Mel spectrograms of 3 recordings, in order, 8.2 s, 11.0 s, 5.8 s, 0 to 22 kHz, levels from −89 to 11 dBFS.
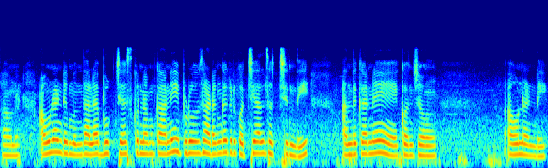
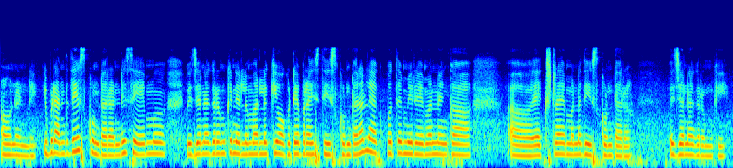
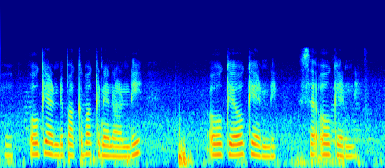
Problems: constant background noise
